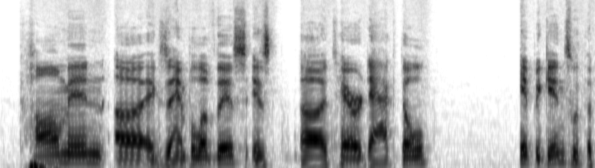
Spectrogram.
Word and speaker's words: pterodactyl: P is silent because in English, when a word begins with a P that is followed by an S or a T, it's silent.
